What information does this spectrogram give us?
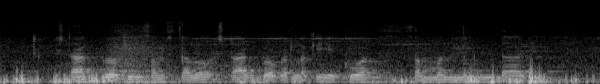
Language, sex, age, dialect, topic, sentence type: Telugu, male, 31-35, Southern, banking, statement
